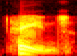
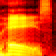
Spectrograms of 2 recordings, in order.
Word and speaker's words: Haynes: right off the bat because i've heard it's pronounced different ways is it hanes or hayes haynes haynes okay i've i was doing some research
